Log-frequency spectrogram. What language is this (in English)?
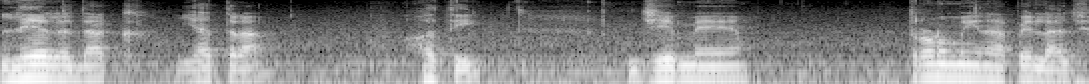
Gujarati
